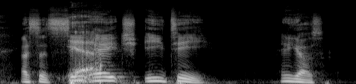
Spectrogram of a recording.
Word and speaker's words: Chet: And then I said, it's like bet, but with a C-H.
